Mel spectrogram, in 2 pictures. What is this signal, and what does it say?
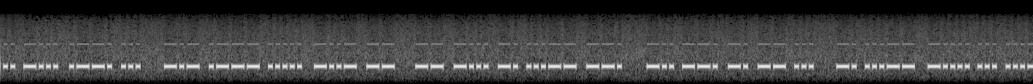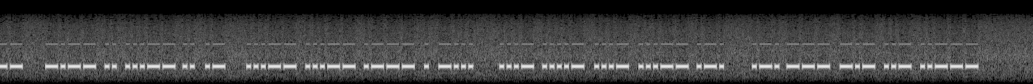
Morse code, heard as a keyed tone, hand-sent with a paddle, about 33 wpm, 840 Hz. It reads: … KJ5XM MBN3G DGNMS N36S3 YI3IA 33JEB V4V3R ROKU2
